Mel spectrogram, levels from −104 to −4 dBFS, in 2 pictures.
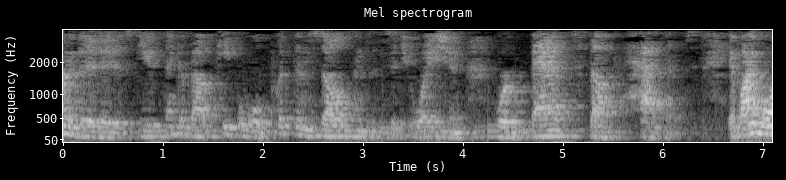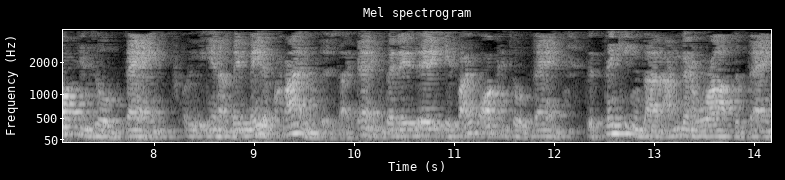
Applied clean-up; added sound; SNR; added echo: none; Guitar; 17 dB; reverberation time 0.5 s.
